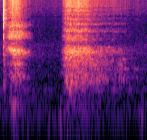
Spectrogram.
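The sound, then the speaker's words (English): A person takes a deep breath, faint and airy: a short inhale, a pause, then a longer, drawn-out breath that slowly fades, with no talking. “take a nice deep breath for me”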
